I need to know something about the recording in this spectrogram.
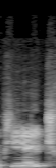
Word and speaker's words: pH: Next week we'll learn how to calculate the pH from a solution. But for now, um, we're just going to learn what it means. So, pH, notice that it's pronounced PH, just letter P, letter H.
